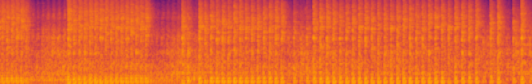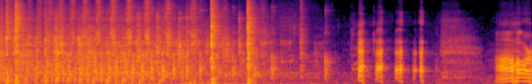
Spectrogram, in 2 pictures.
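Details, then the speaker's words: Antique Briggs & Stratton single-cylinder on a homemade mini tractor, running on its own original ignition, air filter off: quick, sharp firing barks run steadily, then space out and stop; engine running normally. "we got to hear it run that's great it's running with its own equipment no janky ignition system like I had hooked up on it early in the video that's great"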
